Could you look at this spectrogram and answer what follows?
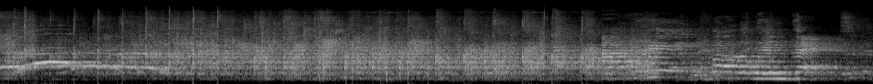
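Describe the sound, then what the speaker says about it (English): Audience clapping and cheering for a poet at an art gallery closing reception, a steady wash of applause with voices and whoops rising through it, fading near the end as talk begins. "Let's give a round of applause and show him some love"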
